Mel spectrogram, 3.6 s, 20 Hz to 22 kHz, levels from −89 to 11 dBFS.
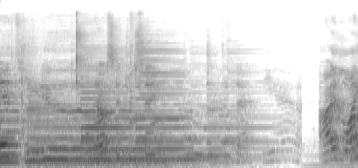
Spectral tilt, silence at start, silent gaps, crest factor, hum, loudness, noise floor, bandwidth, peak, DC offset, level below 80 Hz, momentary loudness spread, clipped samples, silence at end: -5 dB/octave; 0 s; none; 18 dB; none; -28 LUFS; -56 dBFS; 16 kHz; -10 dBFS; under 0.1%; -56 dBFS; 16 LU; under 0.1%; 0 s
